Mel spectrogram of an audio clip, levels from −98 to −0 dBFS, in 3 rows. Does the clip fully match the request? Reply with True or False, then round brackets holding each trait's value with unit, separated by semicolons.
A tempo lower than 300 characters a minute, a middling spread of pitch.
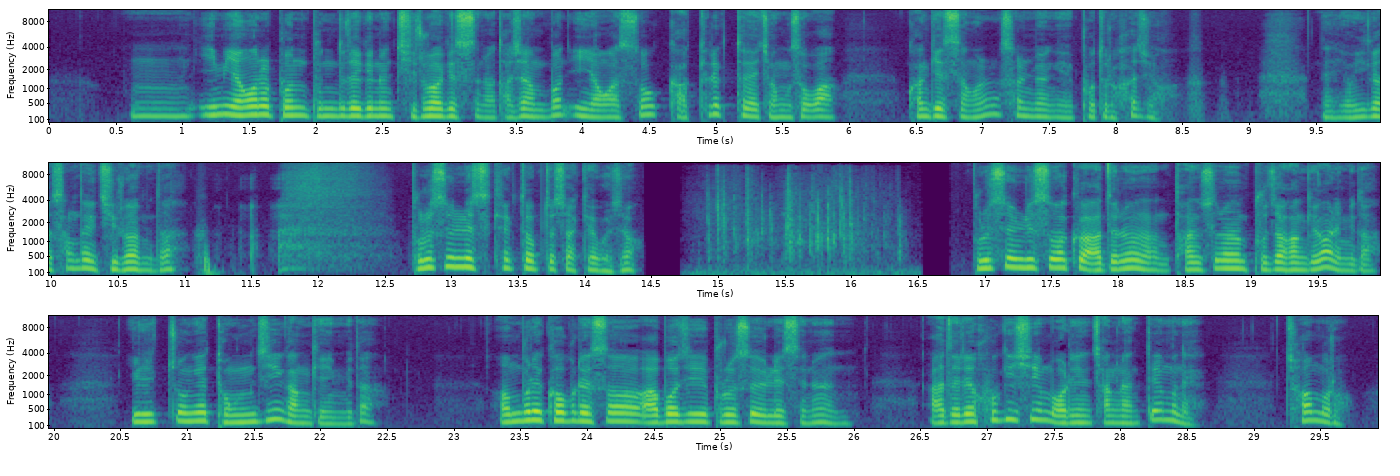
True (285 characters per minute; 3.8 semitones)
